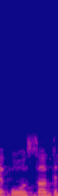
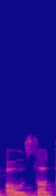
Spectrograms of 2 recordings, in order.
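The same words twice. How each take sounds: First: "औसत" opened with a pure o, o-sat; wrong form osat. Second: "औसत" opened with an au glide, au-sat; correct form ausat. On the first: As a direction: say "औसत" with o in place of au. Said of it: "औसत नहीं होता है". ("औसत" को ओ-सत बोलें) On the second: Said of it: "औसत होता है". ("औसत" में शुरू का औ साफ़ बोलें) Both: Shown as a demonstration.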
